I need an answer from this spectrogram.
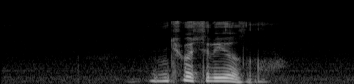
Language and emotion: Russian, neutral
